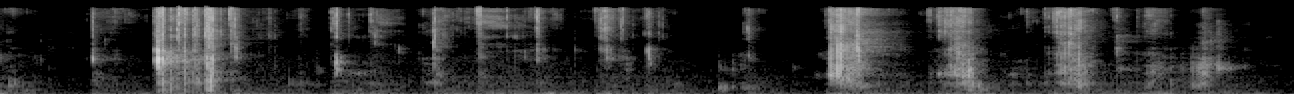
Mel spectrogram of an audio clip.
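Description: Eating sounds: irregular bites, chewing and crunching as corn on the cob and shrimp in spicy mala sauce are eaten, with louder bites about a second in and around four seconds in.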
